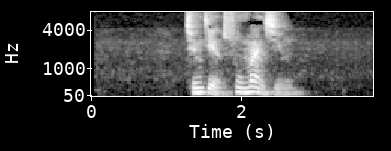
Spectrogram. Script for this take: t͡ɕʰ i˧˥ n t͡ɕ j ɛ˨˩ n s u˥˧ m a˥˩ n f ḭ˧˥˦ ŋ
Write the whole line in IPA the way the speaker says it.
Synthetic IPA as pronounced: t͡ɕʰ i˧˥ ŋ t͡ɕ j ɛ˨˩ n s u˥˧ m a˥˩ n ɕ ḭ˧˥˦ ŋ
